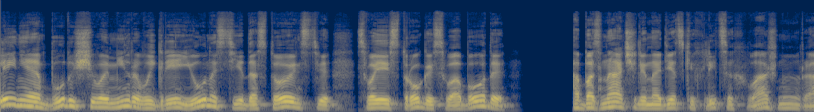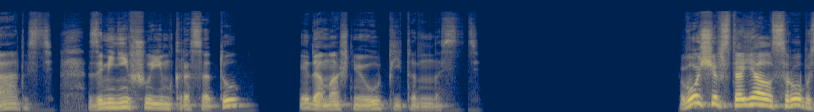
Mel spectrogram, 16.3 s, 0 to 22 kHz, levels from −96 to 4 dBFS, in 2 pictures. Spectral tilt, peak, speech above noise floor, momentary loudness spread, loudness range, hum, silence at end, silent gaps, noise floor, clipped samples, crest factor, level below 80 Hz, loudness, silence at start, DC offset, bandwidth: -5 dB/octave; -4 dBFS; over 68 dB; 17 LU; 9 LU; none; 0 s; 5.25-5.71 s, 10.73-11.13 s, 12.98-14.92 s; under -90 dBFS; under 0.1%; 18 dB; -56 dBFS; -22 LUFS; 0 s; under 0.1%; 15 kHz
